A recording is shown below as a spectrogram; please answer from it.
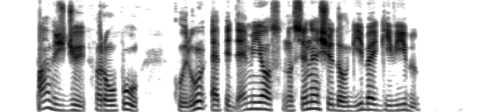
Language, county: Lithuanian, Kaunas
